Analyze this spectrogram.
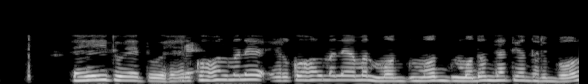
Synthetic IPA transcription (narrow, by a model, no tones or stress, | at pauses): ejtuetuɦelkɔɦɔlmaneɛlkɔɦɔlmaneamaɾ | mɔd̪ɔk̚d͡ʒat̪ijɔd̪ʱɔɾibɔ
